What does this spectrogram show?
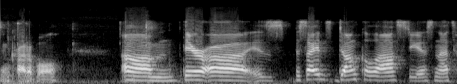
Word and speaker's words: Dunkleosteus: fossil fish was incredible there are is besides Dunkel ostia sand that's how you pronounce it a lot of people say Dunkleosteus but it was named for David uncle who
